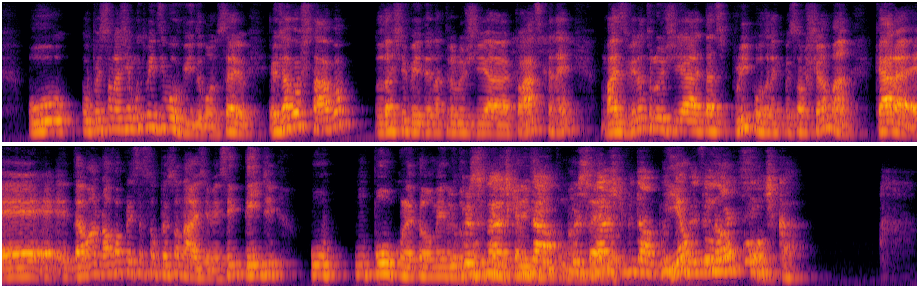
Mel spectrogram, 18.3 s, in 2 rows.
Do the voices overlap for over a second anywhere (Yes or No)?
Yes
